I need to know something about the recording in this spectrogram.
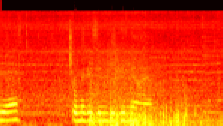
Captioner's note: Clouds thundering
